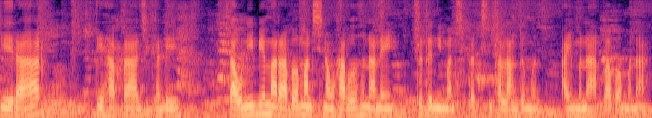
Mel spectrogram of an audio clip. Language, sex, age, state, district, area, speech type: Bodo, female, 60+, Assam, Kokrajhar, rural, spontaneous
